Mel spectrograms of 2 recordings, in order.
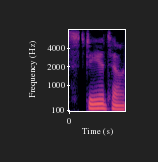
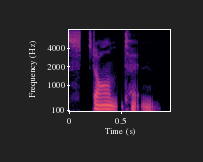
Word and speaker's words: Stanton: I didn't realize it was Stanton. I thought it was Staunton. Neither did I until someone heard me say it and said, it's Stanton.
